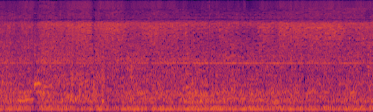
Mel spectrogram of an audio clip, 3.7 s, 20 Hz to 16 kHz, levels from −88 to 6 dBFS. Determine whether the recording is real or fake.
real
